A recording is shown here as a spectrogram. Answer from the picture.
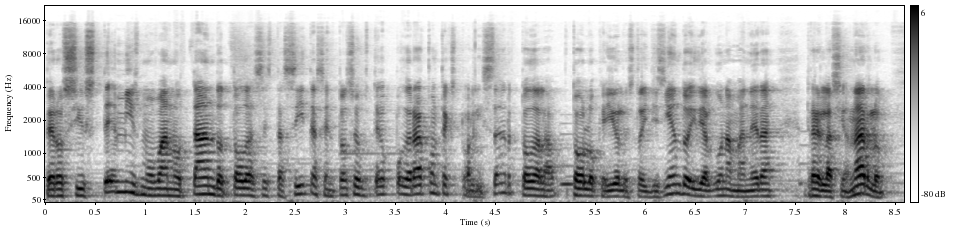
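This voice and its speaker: With music in the background, the man's pitch varies in an ordinary way. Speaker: pastor teaching a Bible class. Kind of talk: Bible lesson. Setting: at home, streamed.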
